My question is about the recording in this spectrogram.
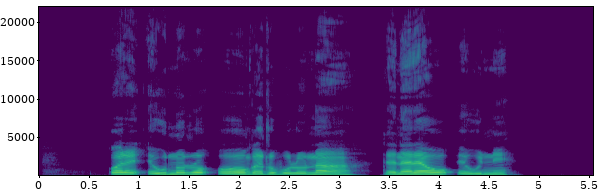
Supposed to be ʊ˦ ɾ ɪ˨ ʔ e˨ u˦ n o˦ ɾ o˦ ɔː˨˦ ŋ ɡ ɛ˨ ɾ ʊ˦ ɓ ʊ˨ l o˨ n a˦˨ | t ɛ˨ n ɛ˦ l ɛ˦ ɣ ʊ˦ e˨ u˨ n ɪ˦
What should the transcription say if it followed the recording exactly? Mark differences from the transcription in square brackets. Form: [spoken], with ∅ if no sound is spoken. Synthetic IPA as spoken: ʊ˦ ɾ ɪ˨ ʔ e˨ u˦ n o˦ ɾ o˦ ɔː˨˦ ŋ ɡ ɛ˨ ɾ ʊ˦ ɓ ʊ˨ l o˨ n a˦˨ | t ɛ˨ n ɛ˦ [ɾ] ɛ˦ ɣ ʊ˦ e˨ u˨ n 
